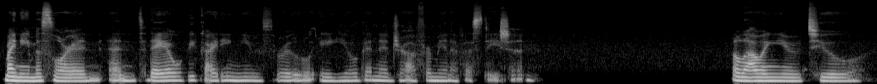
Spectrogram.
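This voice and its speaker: A woman leads a guided meditation in a husky, very even voice. She gives soothing instructions in unhurried phrases with pauses between them. The recording is close and dry. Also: on the low side, no room sound, rough recording. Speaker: yoga nidra meditation guide.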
